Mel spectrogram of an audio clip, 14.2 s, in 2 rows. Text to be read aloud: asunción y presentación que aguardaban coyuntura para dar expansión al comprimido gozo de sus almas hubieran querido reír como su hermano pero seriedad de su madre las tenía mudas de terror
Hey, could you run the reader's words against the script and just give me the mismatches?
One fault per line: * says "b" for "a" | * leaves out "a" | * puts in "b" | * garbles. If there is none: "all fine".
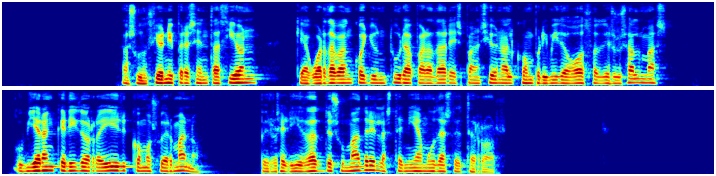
all fine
